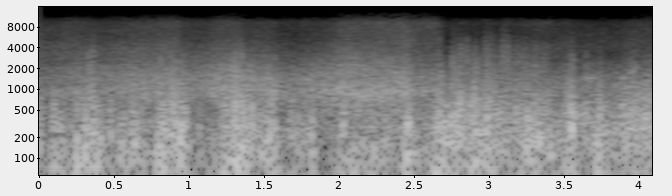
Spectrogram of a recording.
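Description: Wind buffeting the microphone in a moving convertible with the top down, in uneven gusts over a low road rumble.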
